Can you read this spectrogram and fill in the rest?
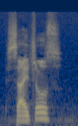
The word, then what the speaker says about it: Seychelles: How do we pronounce it right? – Somebody, Seychelles.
